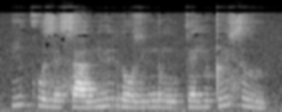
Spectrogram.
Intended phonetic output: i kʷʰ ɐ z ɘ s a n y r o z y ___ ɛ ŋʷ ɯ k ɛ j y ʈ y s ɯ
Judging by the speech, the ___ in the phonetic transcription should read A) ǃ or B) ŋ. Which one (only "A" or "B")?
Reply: B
